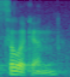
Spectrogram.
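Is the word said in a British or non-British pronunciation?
British. It is said in a British pronunciation.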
